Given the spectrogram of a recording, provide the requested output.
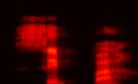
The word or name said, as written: sipa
